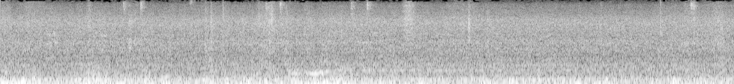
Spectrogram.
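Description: Steady low rumble of a GO Transit bilevel passenger train running along the track, heard from inside the coach.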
